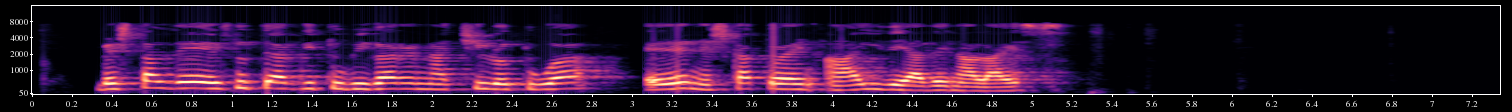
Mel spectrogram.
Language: Basque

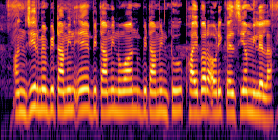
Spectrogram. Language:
Bhojpuri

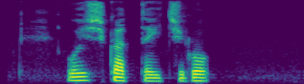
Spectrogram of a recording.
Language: Japanese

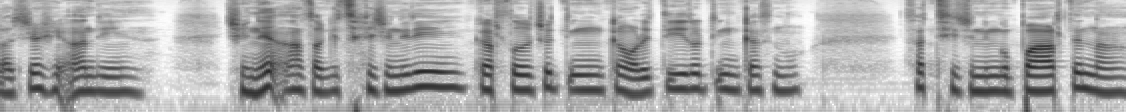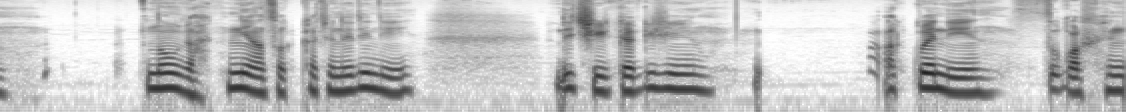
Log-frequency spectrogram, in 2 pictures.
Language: San Juan Atzingo Popoloca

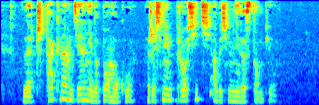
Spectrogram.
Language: Polish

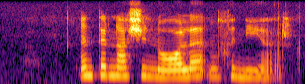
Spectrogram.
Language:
Afrikaans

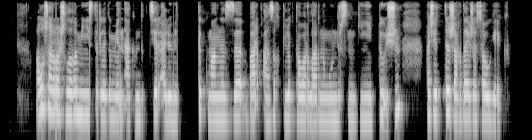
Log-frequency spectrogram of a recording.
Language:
Kazakh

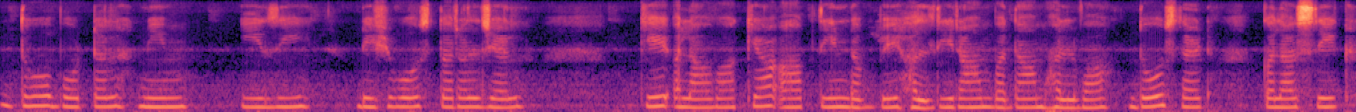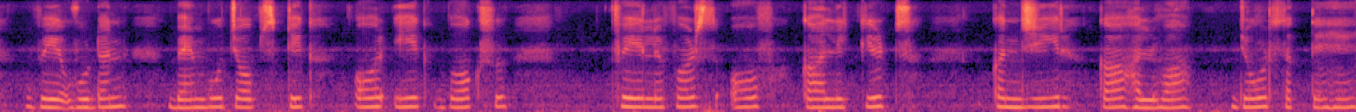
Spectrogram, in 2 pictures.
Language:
Hindi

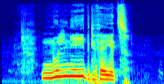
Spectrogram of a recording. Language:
Kabyle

